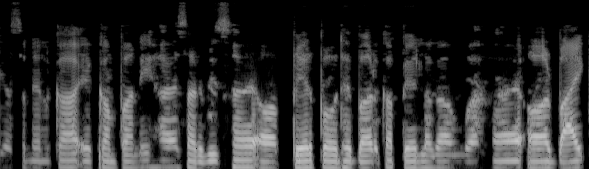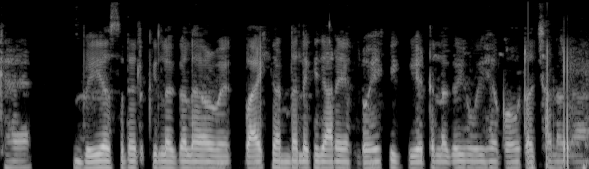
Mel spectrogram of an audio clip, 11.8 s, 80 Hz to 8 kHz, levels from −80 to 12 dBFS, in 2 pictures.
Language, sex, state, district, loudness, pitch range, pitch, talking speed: Hindi, male, Bihar, Gaya, -18 LUFS, 110-115 Hz, 110 Hz, 175 wpm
